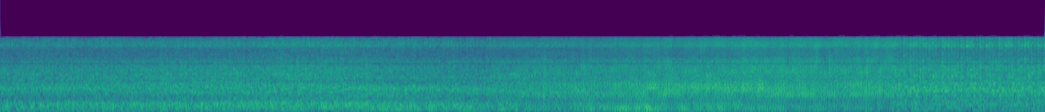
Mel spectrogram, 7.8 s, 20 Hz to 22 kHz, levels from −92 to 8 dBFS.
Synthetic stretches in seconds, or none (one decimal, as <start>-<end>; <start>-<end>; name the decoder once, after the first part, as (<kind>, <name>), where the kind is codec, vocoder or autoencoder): 3.7-6.7 (codec, ZipCodec)

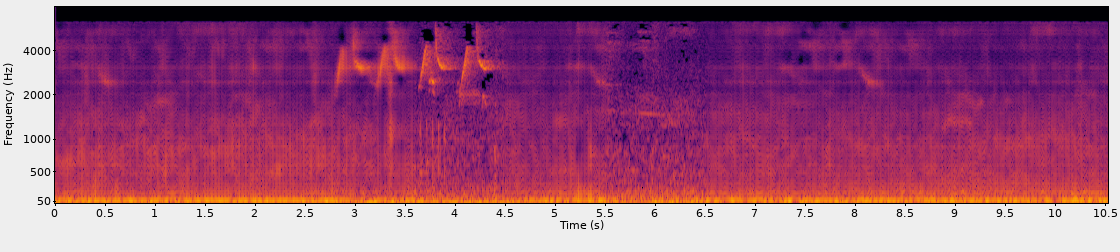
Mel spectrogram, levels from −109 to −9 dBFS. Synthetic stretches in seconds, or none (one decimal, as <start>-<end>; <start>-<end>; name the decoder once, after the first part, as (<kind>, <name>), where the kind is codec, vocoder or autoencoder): 0.0-3.6 (vocoder, Vocos); 4.5-5.5; 6.5-10.5

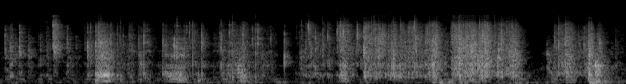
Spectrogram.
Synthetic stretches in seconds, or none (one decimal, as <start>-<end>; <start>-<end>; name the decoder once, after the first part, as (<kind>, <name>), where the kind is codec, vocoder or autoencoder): 1.2-3.0 (codec, SNAC)

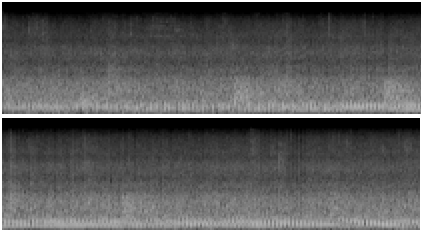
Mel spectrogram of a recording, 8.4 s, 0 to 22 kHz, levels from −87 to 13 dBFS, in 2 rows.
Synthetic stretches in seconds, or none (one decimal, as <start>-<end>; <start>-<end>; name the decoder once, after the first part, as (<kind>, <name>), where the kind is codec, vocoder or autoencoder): none

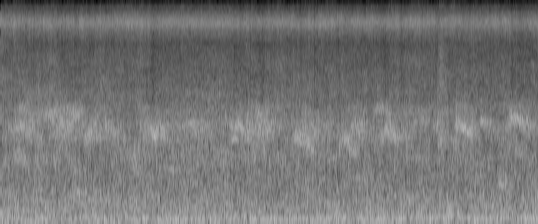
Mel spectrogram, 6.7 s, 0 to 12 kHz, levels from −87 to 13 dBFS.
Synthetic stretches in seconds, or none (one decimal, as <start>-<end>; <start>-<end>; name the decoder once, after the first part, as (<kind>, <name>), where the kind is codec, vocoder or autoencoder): 0.0-2.0 (codec, HILCodec); 3.0-6.7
